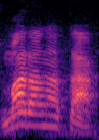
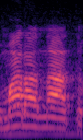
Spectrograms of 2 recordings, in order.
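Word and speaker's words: Maranatha: aramaico dialeto de Jesus maranat como dizemos nós católicos ou Maranata como dizem nossos irmãos separados os evangélicos ou protestantes não importa a pronúncia o significado é o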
